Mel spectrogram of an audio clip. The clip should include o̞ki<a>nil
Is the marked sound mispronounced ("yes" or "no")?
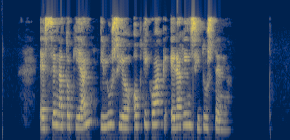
no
